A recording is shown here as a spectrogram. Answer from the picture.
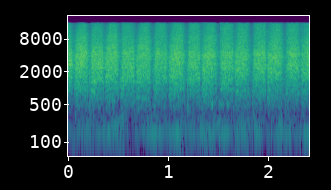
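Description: Abrasive sanding sponge scrubbed rapidly back and forth over a wet, soapy wooden furniture top, an even run of scrubbing strokes several times a second.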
